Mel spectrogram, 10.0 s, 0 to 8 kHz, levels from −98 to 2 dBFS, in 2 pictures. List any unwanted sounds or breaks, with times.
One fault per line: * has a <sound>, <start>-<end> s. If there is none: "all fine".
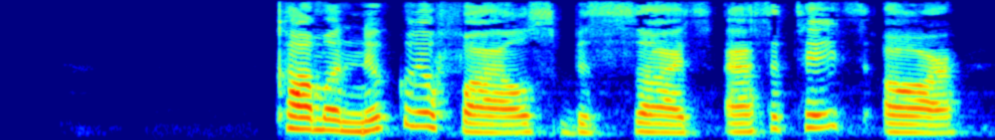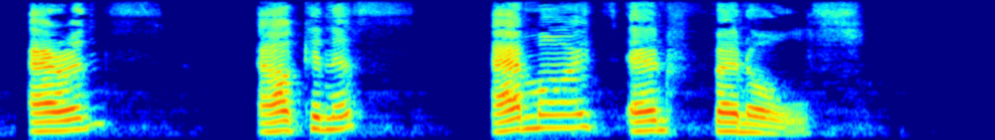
all fine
